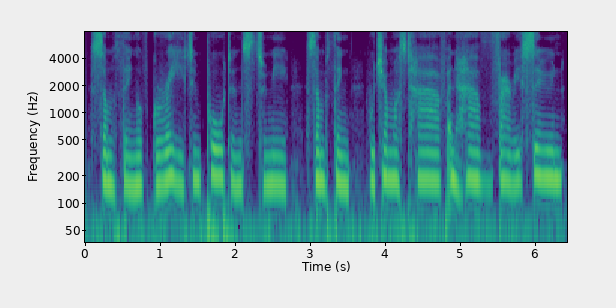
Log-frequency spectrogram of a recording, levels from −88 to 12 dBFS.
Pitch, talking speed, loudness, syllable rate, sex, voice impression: 170 Hz, 140 wpm, -18 LUFS, 4.0 syllables/s, female, feminine, adult-like, slightly relaxed, slightly weak, soft, slightly raspy, intellectual, calm, reassuring, elegant, slightly kind, modest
